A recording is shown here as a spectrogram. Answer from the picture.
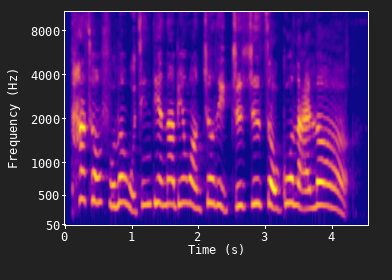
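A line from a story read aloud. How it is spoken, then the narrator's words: Calling out. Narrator (Chinese): 玲玲叫道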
